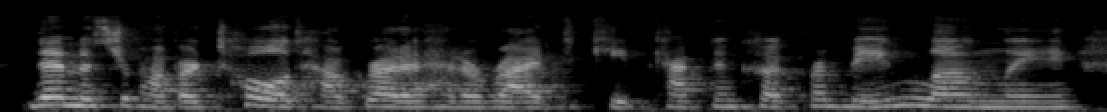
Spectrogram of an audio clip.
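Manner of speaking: ordinary delivery, nothing marked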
